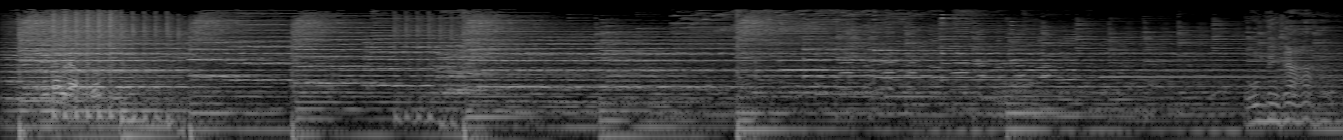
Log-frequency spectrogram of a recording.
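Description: An instrumental song intro plays steadily and fairly loud, with rich sustained chords shifting every couple of seconds and bright melodic lines on top, and no singing or talking yet.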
